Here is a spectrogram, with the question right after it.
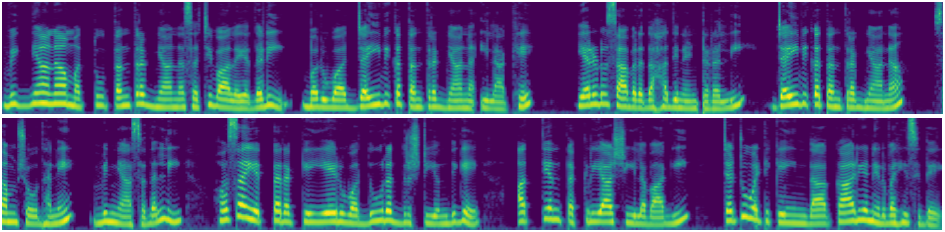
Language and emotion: Kannada, neutral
